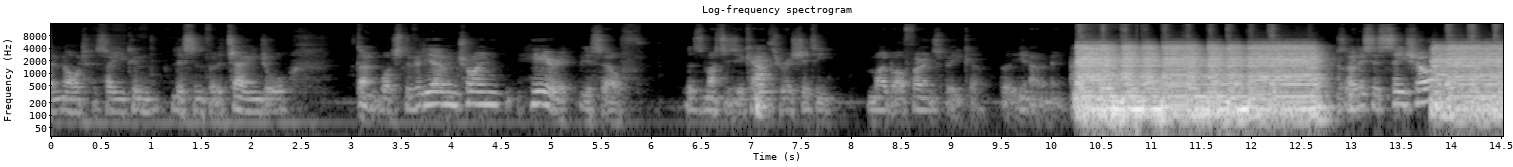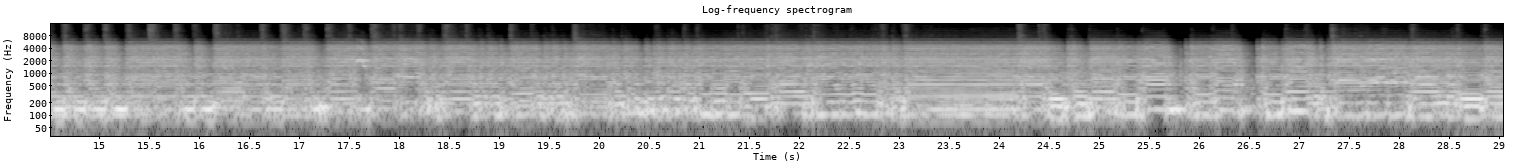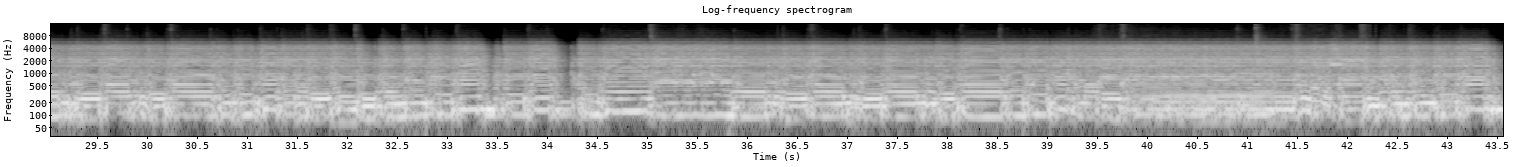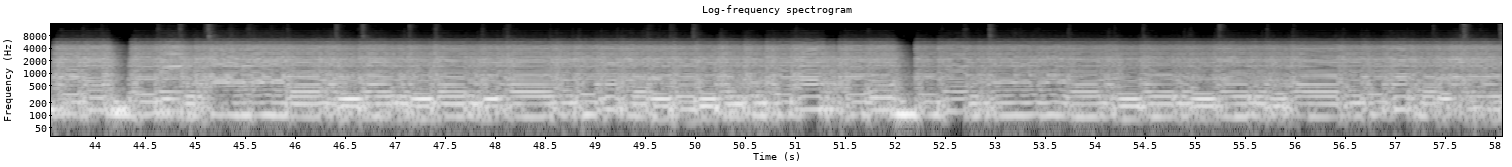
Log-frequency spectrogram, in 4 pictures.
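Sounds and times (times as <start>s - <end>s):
distorted electric guitar riffs: 10.2s - 12.9s, 13.8s - 58.0s.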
